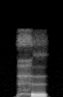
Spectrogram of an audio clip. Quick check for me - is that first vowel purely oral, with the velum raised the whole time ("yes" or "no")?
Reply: yes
